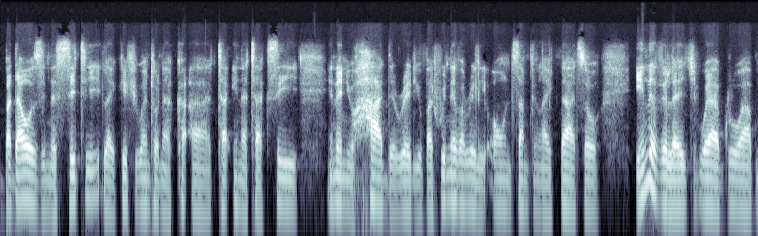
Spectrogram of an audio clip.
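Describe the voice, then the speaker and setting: A middle-aged man with a Ugandan accent, answering interview questions in a thoughtful, halting way with many restarts. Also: on the low side, dry recording, highs cut off. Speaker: filmmaker guest.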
